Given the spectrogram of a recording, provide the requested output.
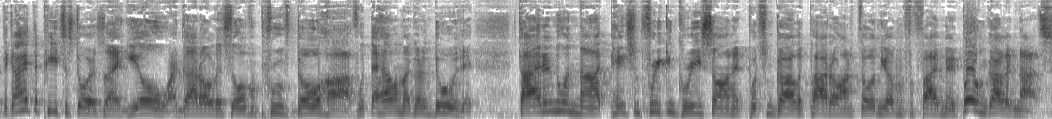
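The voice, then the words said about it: Put-on pizza-shop guy accent. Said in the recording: “A guy at a pizza store, not to use the same accent again”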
